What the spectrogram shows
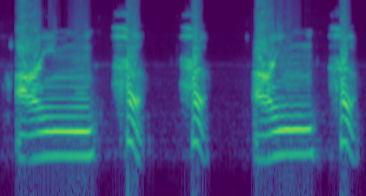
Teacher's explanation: দুই নাম্বার মাখরাজ কণ্ঠনালীর মাঝখান হতে উচ্চারিত হয় দুই নাম্বার মাখরাজ কণ্ঠনালীর মাঝখান হতে উচ্চারিত হবে এবং সেটা গলা চিপে উচ্চারণ করতে হবে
